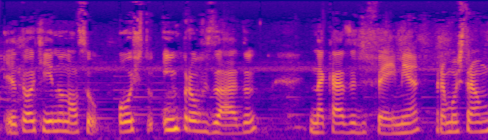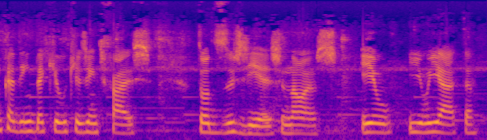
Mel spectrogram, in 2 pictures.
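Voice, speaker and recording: A woman's voice: mid-range voice, steady tone, moderate pace, dark tone, faint music behind. A woman from Brazil who speaks with a European Portuguese accent, a missionary making a welcoming video appeal for donations. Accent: European Portuguese, picked up abroad.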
